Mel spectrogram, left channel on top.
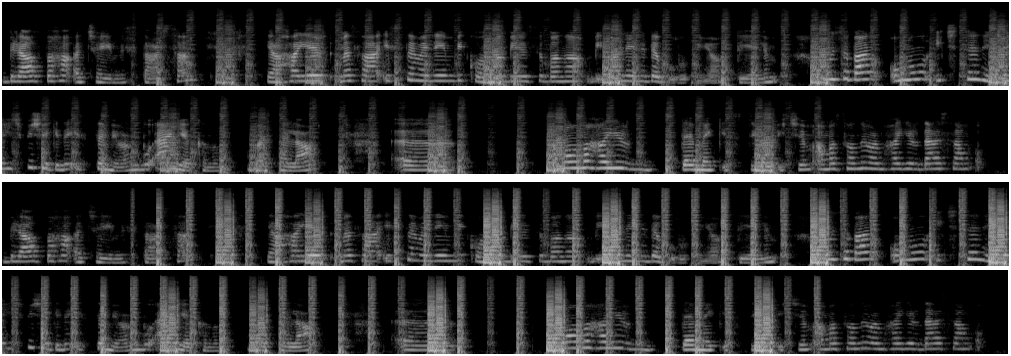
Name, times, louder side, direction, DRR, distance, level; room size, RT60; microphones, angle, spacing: voice 1, 0.0-13.2 13.5-14.6 15.6-16.6 16.9-19.8, left 3 dB, 50° left, 0.6 m, -32 dB
sound 1, 1.3-18.3, right 8 dB, 85° right, 0.4 m, -24 dB
5.3 x 2.7 x 2.7 m
head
